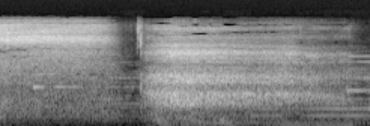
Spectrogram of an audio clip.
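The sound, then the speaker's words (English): A deep human breath, an airy, rushing sound that stretches across about two seconds with a short dip partway through, heard alone without talk. “So take a deep breath.”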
